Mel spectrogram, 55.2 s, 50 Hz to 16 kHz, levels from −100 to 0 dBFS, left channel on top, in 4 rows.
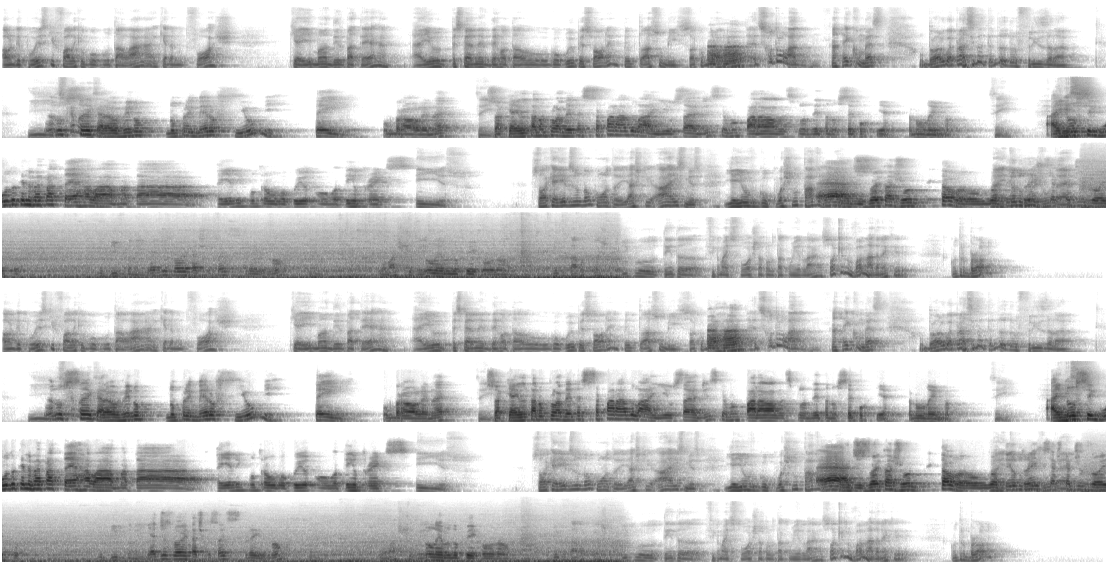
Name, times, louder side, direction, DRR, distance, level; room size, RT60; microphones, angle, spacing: voice 1, 0.0-2.8 3.6-4.8 5.1-13.3 14.1-14.9 18.0-18.1 19.7-20.0 26.2-26.4 27.0-27.4 32.8-33.4 34.2-38.2 40.0-41.0 42.6-43.2 45.2-45.4 46.1-46.8 48.3-52.7 53.3-53.8, left 2 dB, 25° left, 4 dB, 0.6 m, -39 dB
voice 2, 8.8-9.2 14.3-15.6 15.8-17.2 17.7-18.1 18.6-19.3 19.9-25.7 26.8-32.6 37.8-39.1 39.3-41.6 43.2-44.9 46.7-47.7, right 3 dB, 65° right, 10 dB, 0.9 m, -28 dB
sound 1, 41.1-49.1, equal, 65° left, 2.7 m, -35 dB
15.0 x 5.2 x 4.2 m, 0.69 s
head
